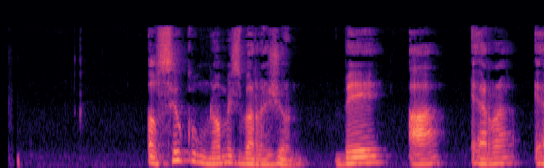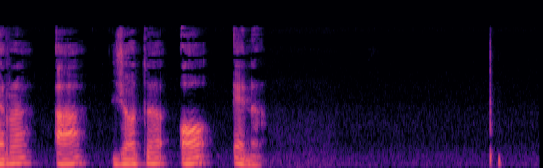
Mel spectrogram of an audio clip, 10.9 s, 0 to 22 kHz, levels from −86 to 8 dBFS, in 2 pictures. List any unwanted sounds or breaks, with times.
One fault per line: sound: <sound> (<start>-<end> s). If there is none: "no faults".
no faults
